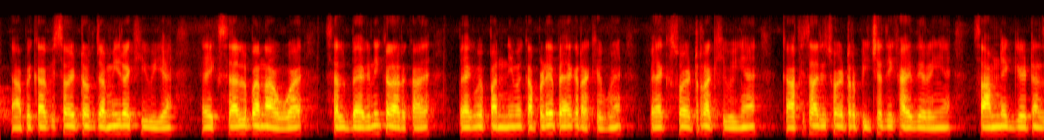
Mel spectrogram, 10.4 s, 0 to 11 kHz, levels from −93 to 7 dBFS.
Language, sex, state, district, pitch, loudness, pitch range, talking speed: Hindi, male, Uttar Pradesh, Gorakhpur, 115 Hz, -28 LUFS, 110-120 Hz, 265 wpm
